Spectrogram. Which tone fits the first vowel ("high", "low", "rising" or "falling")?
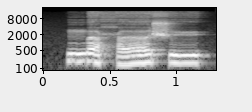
falling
